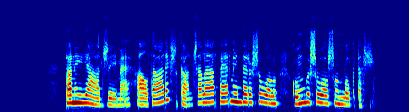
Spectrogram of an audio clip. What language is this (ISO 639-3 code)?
lav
